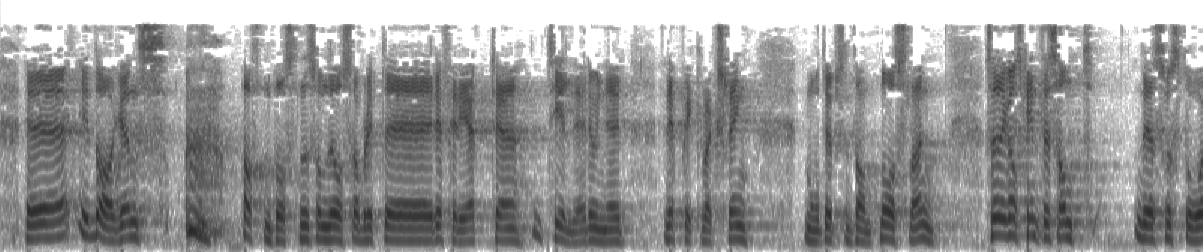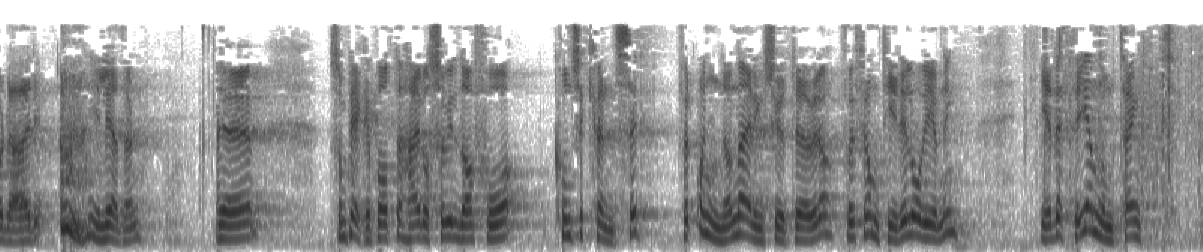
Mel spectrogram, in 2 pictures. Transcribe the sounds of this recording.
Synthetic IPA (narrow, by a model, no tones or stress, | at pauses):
ɪd̪ɑːɡəns | ɑft̪n̩pʰɔst̪nsɔmd̪ɛɔsːɔhɑɾblɪt̪ːɾɛfəɾeːʈ̚t̪ʰːɪlt̪ʰiːlɪəɾəʉnːəɾɾɛpʰlɪkəʋɛkʂlɪŋmʊt̪ɾɛpɾəsn̩t̪ʰɑnt̪n̩oːslɑnːsɔæd̪ɛɡɑnskəɪnt̪ɾəsɑŋt̪ | d̪ɛsɔmst̪oːɖæːɾɪleːd̪əɳ | sɔmpeːkəɾpʰɔɑt̪̚d̪ɛɦæːɾɔsːɔʋɪld̪ɑfoː | kʰʊnsəkʰʋɛnsəɾ | fɔɾɑnːənæːɾɪŋsʉːt̪ʰøːʋəɾəfɔɾfɾɑmt̪ʰiːd̪ɪloːʋjiːʋnɪŋ | ɛɖɛt̪ːəjɛnːɔmt̪ʰɛŋkt̪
